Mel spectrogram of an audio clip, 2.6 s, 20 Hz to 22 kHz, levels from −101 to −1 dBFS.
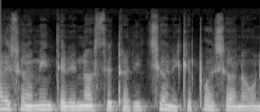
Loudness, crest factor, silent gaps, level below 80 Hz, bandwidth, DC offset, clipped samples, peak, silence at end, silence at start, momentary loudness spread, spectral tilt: -24 LUFS; 16 dB; none; -64 dBFS; 13 kHz; under 0.1%; under 0.1%; -8 dBFS; 0 s; 0 s; 5 LU; -7.5 dB/octave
